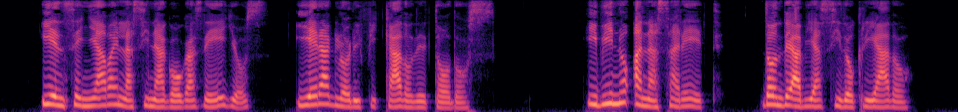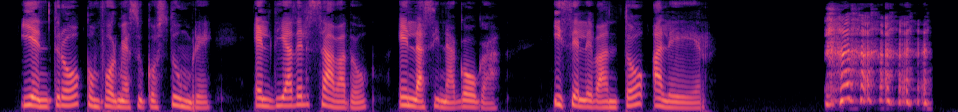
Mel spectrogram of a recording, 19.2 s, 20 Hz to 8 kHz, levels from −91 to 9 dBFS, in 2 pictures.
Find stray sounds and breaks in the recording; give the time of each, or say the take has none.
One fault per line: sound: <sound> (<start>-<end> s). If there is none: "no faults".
sound: laugh (17.8-18.9 s)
